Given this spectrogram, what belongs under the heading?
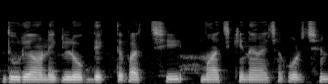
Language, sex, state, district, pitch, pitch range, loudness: Bengali, male, West Bengal, Dakshin Dinajpur, 115 Hz, 110-115 Hz, -22 LUFS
